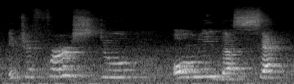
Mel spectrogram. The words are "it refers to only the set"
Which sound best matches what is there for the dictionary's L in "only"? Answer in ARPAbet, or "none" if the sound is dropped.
L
